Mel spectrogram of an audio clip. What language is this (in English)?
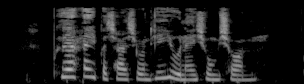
Thai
